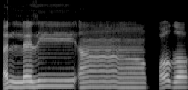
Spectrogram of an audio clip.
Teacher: নুন সাকিনকে নাকের মধ্যে তুলতে হবে। আ, নুন সাকিনের পরে ইকফার 15টি অক্ষরের মধ্যে এখানে দেখেন কফ রয়েছে, কফ, সেই জন্য নুন সাকিনকে নাকের মধ্যে তুলে গণনা করতে হবে।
